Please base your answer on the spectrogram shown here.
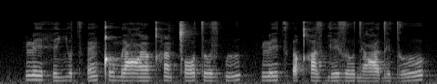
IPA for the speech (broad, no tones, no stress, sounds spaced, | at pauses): ɭ e h e ʎ ɤ t͡sʼ ɛ̃ ǃ ɤ m ɛ ʕ ɛ̃ qʰ ɛ̃ ǀ ɔ t ɤ z p ɯ | ɭ e t͡sʼ ɯ qʰ a z ɡ e z ɤ d ẽ ʕ a d e d ɤ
